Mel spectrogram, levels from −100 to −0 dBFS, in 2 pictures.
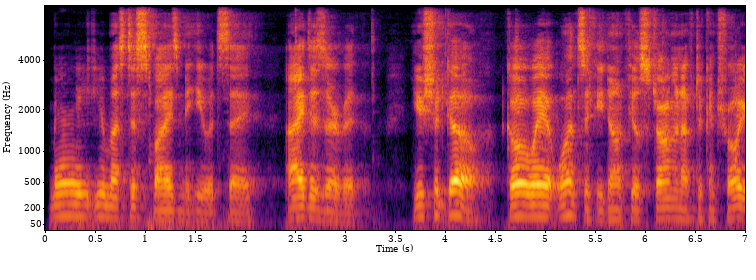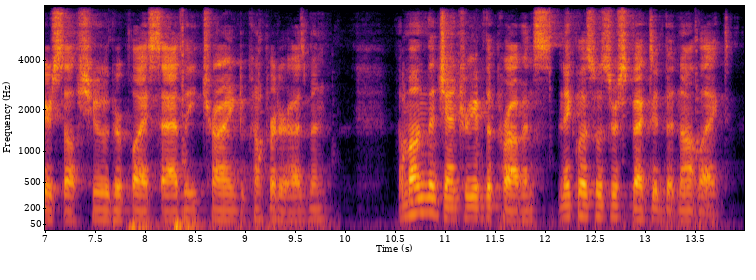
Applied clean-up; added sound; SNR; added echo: neural mask model DeepFilterNet 3.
